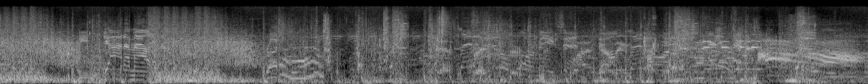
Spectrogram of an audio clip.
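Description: Gunfire from shooting zombies in Left 4 Dead, dense rapid bursts of automatic and single shots with crashes, loud and close, under players talking.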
